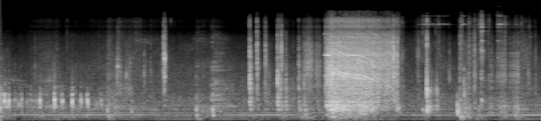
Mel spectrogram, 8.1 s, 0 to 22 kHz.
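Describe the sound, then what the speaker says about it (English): A power tool backs 8mm bolts out of a Ford Bronco's interior, with scattered clicks and metallic taps before one loud sustained whir of about a second, close-up and without speech. "the first thing we have to do is take these 8mm bolts out on each side"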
